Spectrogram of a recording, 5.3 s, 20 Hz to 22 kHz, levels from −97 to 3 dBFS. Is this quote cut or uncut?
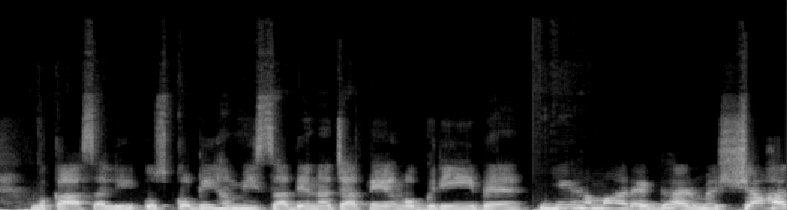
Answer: cut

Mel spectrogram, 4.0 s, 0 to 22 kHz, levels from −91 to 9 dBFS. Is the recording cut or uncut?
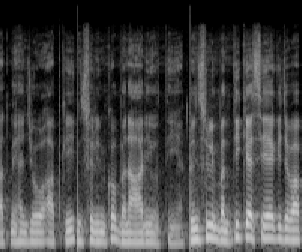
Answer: cut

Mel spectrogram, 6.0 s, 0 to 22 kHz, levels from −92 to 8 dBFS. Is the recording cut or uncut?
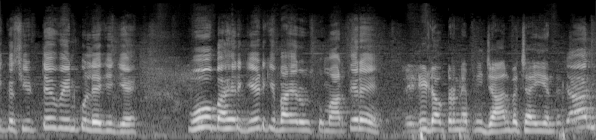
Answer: uncut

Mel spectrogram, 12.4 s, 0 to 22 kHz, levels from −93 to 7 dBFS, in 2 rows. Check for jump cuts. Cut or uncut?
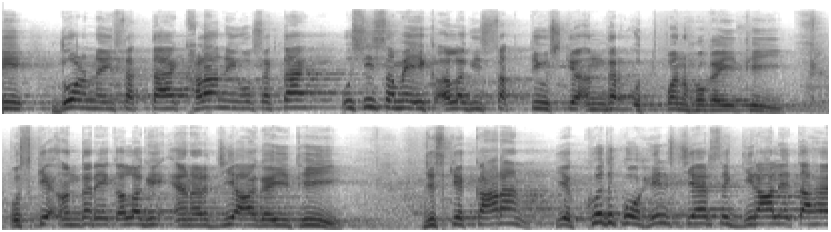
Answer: uncut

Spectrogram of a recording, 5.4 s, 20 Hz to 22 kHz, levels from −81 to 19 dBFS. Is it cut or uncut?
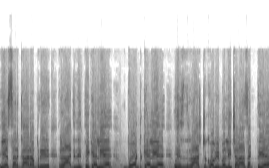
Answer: uncut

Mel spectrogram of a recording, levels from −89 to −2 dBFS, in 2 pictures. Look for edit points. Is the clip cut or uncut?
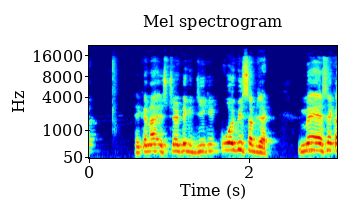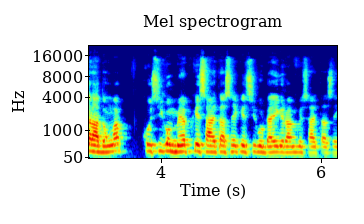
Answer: uncut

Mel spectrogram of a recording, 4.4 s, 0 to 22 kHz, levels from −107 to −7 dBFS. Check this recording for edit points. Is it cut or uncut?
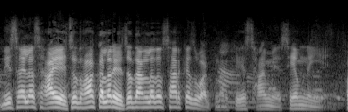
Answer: uncut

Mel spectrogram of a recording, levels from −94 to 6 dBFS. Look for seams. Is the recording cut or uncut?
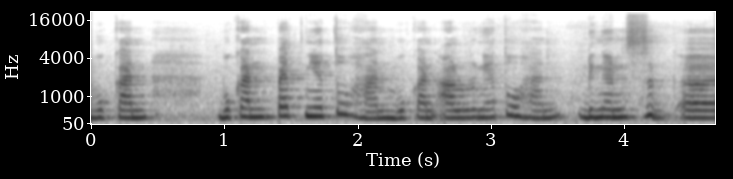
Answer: uncut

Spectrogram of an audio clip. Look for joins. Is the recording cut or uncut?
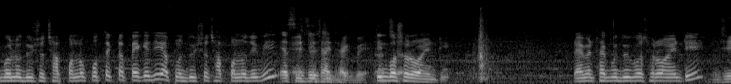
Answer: uncut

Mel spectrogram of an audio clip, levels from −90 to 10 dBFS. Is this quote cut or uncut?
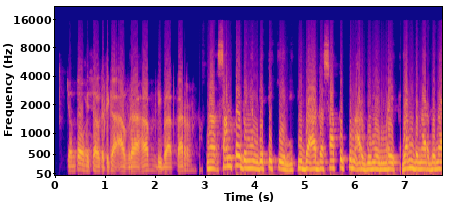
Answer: cut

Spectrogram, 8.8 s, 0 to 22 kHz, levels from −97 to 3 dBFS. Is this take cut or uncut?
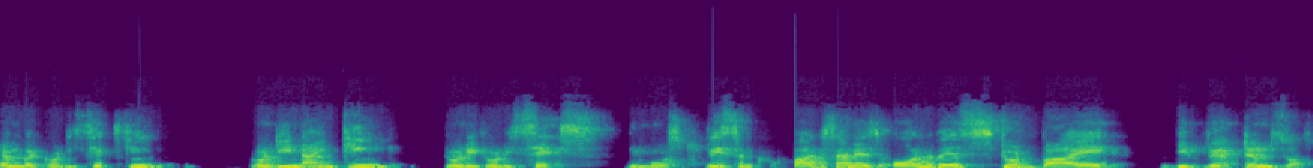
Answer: cut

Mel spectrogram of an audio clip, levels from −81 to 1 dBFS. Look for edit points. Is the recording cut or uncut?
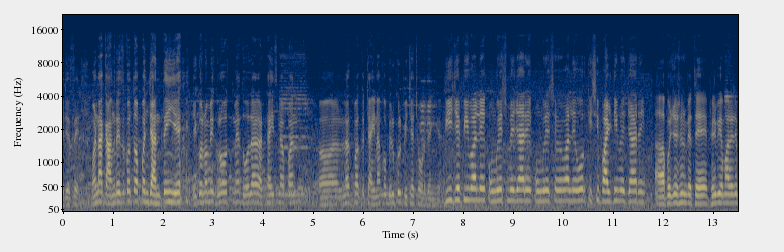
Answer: cut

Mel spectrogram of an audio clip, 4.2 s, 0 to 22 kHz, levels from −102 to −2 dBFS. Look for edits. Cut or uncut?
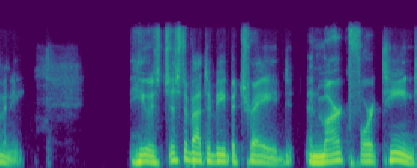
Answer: cut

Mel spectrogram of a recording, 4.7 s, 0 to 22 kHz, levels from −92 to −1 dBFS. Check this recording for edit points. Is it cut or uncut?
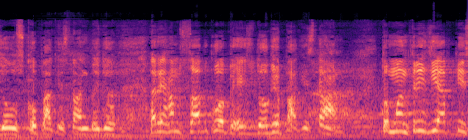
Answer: uncut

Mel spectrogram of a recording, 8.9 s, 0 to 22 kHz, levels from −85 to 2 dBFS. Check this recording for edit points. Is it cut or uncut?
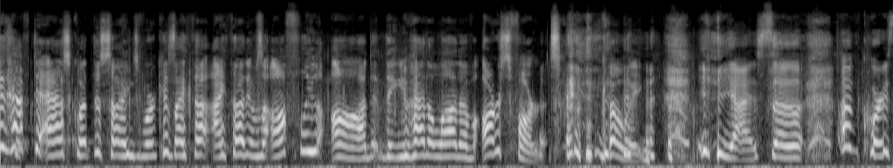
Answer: uncut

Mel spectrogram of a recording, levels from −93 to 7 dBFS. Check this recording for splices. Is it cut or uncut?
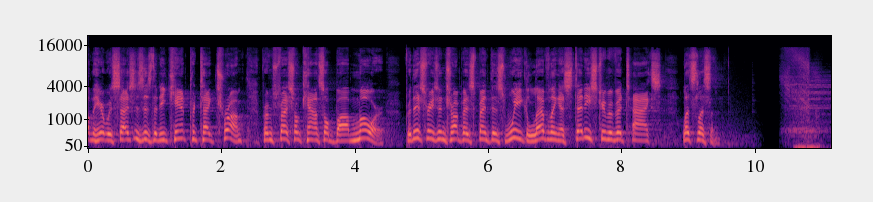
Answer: cut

